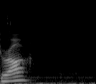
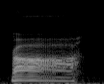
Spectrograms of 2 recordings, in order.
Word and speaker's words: Rah: My name is Ra, pronounced like how a lion roars, Ra.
